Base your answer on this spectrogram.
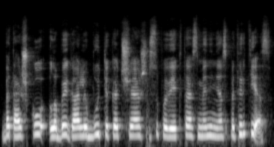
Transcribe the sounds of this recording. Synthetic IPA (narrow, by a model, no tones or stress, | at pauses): bʲɛt̪ɐɪʃkʊlˠɐbɐɪɡɑːlʲɪbuːt̪ʲɪkɐt̪̚t͡ʃʲɛɐʃɛsʊpɐʋʲɛɪkt̪ɐɐsʲmʲɛnʲɪnʲeːspɐt̪ʲɪɾʲt̪ʲiɛs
